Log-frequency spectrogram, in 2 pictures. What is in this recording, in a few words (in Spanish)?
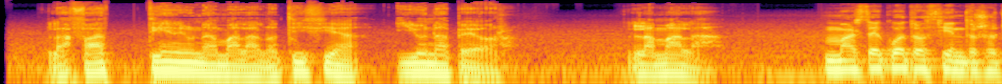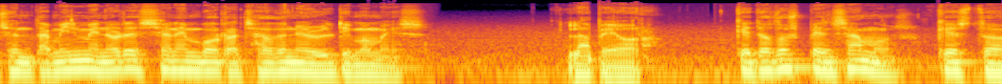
RADIO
